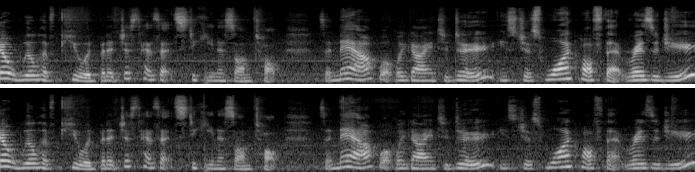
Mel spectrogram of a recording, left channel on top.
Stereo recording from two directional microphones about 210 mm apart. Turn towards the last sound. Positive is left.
turn(degrees=55)  # may be behind; listen again after turning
